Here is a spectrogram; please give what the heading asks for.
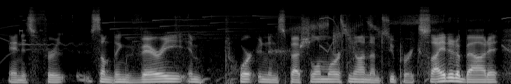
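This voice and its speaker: A young man, slightly hoarse, rambling through casual game commentary with self-deprecating asides and frequent laughs. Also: fairly low pitch. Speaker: gaming commentator.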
